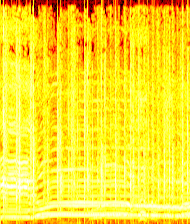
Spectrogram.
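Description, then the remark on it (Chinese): An audience breaks into steady applause, dense rapid clapping lasting about three seconds, with sustained high-pitched cheering or whooping voices ringing over it throughout, welcoming four guest members of the worship team a band. “那我们把热烈的掌声给他们。”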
